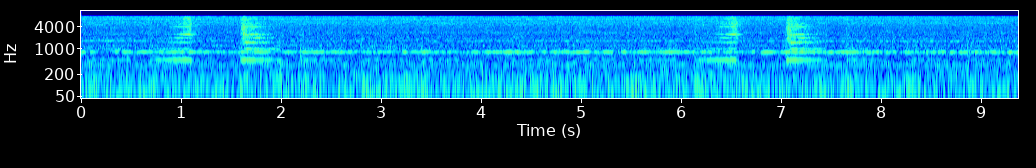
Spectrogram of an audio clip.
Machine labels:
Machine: slide rail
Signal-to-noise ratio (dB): 0 dB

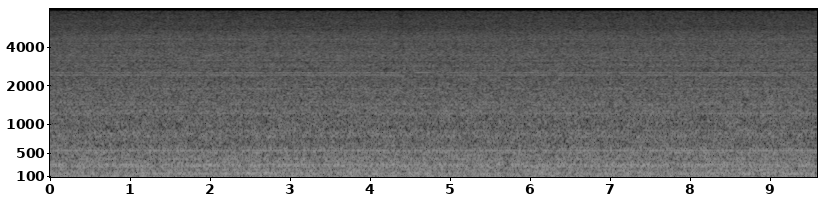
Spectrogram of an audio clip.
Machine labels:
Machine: pump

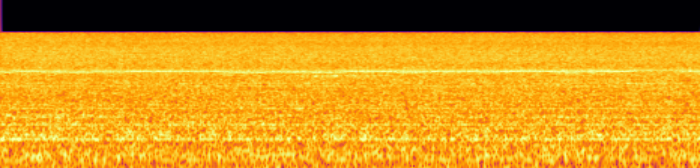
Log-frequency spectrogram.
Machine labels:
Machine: pump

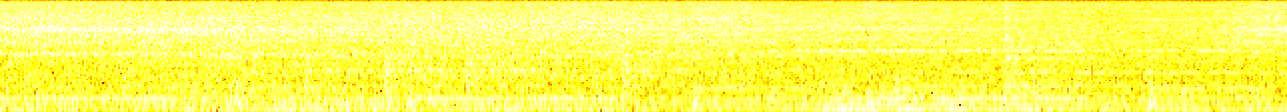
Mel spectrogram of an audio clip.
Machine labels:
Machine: slide rail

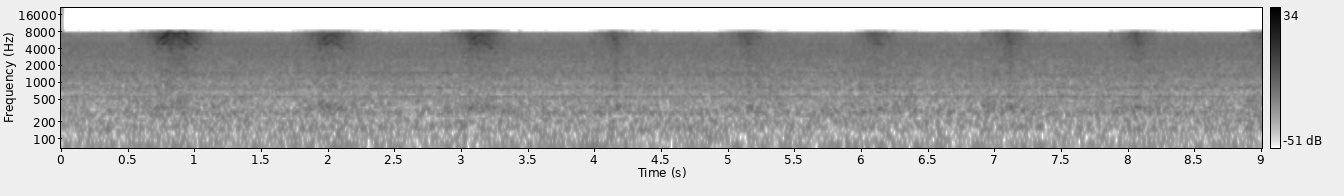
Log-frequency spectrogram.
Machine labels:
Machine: slide rail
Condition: normal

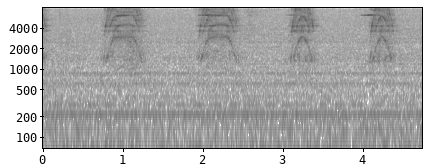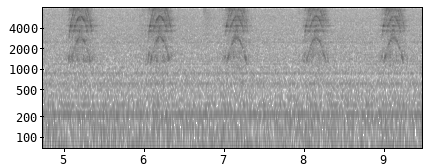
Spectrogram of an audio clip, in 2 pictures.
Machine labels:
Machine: slide rail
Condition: normal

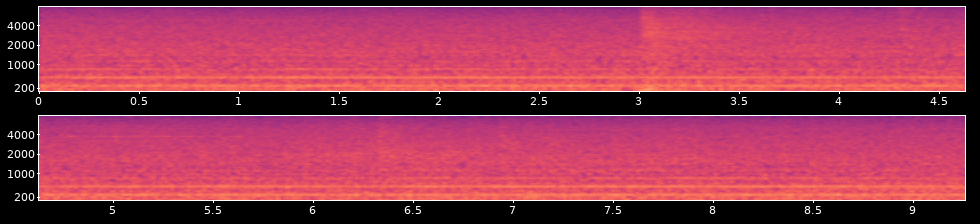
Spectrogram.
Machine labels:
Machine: fan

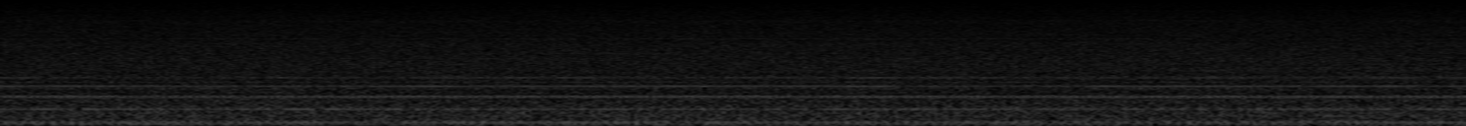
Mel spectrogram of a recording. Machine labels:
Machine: fan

